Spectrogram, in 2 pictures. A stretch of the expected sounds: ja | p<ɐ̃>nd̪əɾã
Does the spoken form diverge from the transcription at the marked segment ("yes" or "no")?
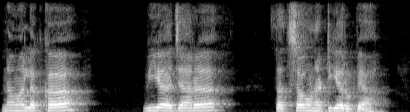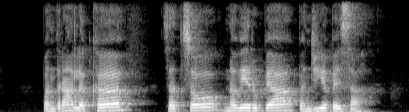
no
